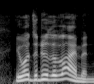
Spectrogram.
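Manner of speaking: bad, poorly done Trinidadian accent. Retelling a confusing exchange, quoting the other man in a bad Trinidadian accent. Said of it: "I'm probably doing a horrible accent".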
